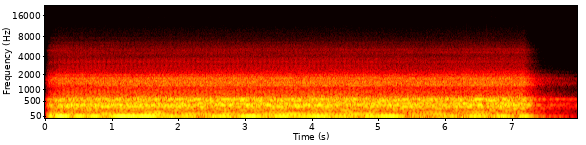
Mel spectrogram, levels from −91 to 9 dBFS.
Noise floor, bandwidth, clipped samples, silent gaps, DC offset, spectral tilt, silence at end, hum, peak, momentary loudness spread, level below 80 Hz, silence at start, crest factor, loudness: -44 dBFS; 5.4 kHz; under 0.1%; none; under 0.1%; -9.5 dB/octave; 0.3 s; 50 Hz at -35 dBFS; -6 dBFS; 3 LU; -22 dBFS; 0 s; 14 dB; -20 LUFS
